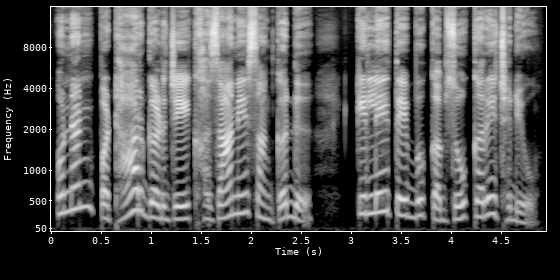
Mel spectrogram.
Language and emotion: Sindhi, neutral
